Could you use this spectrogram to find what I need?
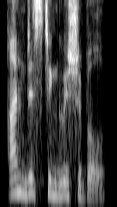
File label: "Undistinguishable", Indian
